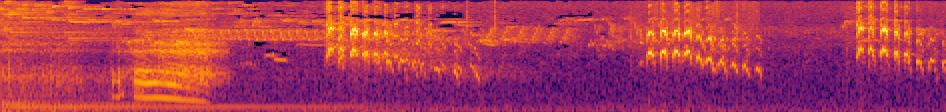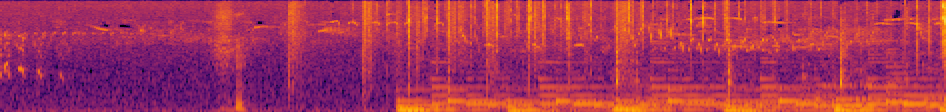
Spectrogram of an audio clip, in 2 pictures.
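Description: Bird chirping in three short bursts of quick notes that fall in pitch, with a quiet stretch between them. Music with a steady beat comes in about ten seconds in.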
